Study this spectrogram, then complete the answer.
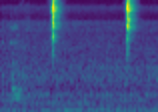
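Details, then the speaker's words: Relay module on an Arduino Uno board from an Elegoo starter kit, freshly uploaded code: two crisp, sharp clicks about three quarters of a second apart over a faint hum; the relay is switching normally. "oh okay i can hear the relay ticking over"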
